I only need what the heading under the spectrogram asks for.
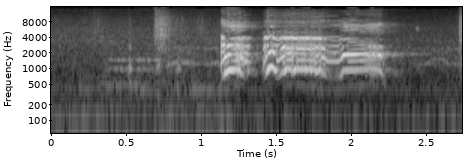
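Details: Crowing bantam rooster of mixed Japanese and Cuban bantam lines: a strong, raspy, ringing crow of about one second in two loud bursts, the second held and then falling away, over quiet background hum.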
